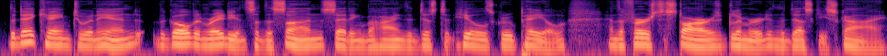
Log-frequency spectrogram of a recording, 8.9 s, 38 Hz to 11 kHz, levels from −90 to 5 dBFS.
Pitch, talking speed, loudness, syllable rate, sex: 105 Hz, 190 wpm, -18 LUFS, 4.5 syllables/s, male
